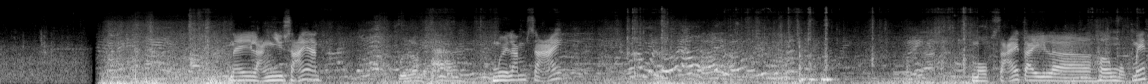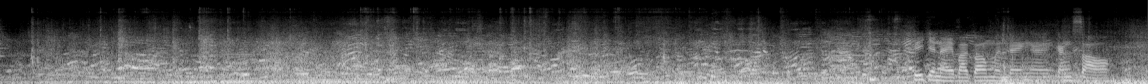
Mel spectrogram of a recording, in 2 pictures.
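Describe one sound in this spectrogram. A crowd of women and men chatter and call out loudly close by.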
